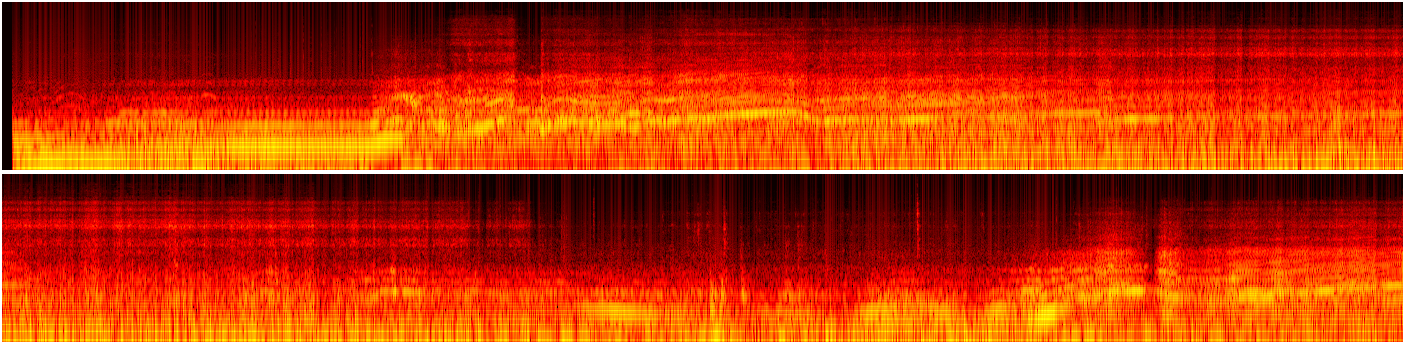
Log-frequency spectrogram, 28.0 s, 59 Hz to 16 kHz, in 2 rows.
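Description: V8 muscle-car engine heard from inside the car, running at low steady revs and then going to full throttle about four seconds in for a dig race. The pitch climbs and drops back at each gear change. Later the revs rise and fall several times.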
